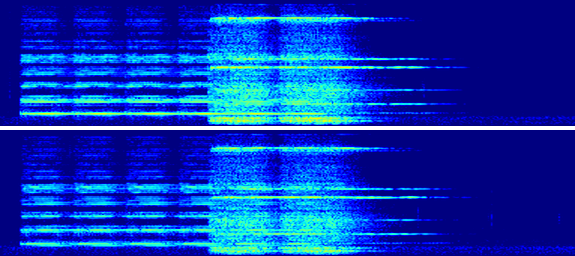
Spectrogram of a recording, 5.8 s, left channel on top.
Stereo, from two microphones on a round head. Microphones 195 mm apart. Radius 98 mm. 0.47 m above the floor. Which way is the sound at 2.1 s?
70° left (ahead or behind).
